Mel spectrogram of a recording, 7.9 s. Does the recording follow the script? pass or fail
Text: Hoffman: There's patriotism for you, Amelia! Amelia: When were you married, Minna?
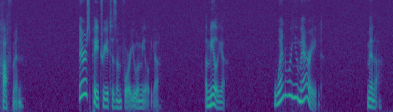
pass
